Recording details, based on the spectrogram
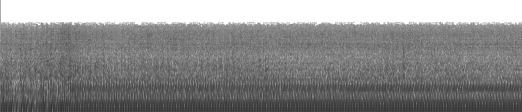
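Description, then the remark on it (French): A boat's motor on the Mekong River starts up and settles into a steady, loud drone with a low rumbling hum, running continuously with no pauses. “Et le moteur est parti.”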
